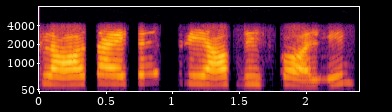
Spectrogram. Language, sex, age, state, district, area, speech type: Telugu, female, 45-60, Andhra Pradesh, Visakhapatnam, urban, conversation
